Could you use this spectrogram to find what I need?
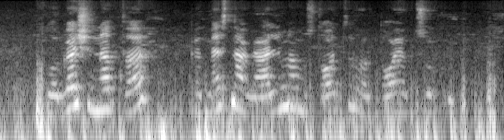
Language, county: Lithuanian, Tauragė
